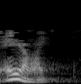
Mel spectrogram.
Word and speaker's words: Ai: Between Bethel and that's spelled Hai, but it's Ai.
